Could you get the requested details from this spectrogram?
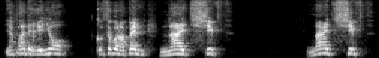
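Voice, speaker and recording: Here a middle-aged man with a Congolese French accent, from the Democratic Republic of the Congo, voices impassioned political views. His high voice sounds pushed and bright, and he speaks a little slowly. Emphatic and repetitive, he hesitates often with fillers.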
